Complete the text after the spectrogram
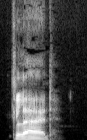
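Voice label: "glad", British English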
